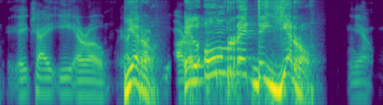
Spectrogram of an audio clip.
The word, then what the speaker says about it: hierro: Hierro. H-I-E-R-O. Hierro.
